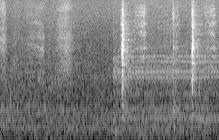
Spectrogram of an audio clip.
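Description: A click about a second in, then the steady whine of a small lathe's electric motor spinning a coil bobbin to wind copper wire onto it, with another click near the end.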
